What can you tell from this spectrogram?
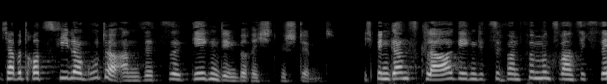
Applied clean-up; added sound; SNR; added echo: neural mask model DeepFilterNet 3.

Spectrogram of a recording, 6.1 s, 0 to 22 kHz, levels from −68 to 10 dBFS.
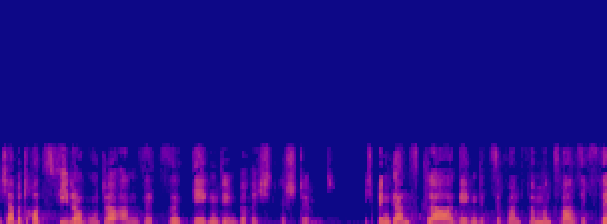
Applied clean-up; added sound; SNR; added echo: neural separator model SepFormer DNS4.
